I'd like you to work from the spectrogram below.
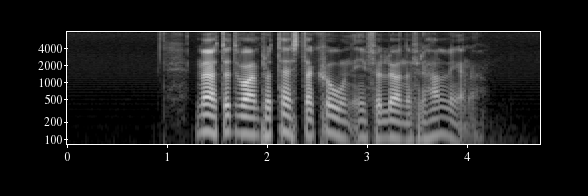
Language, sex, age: Swedish, male, 30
